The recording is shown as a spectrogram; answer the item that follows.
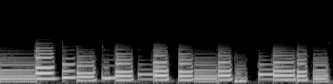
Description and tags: rhodes meth jam
Bouncy little tune played on a 1977 Rhodes MK1 recorded direct into Focusrite interface. Loopable at ~74BPM
odd, vintage, off-kilter, rhodes, chord, electric-piano, electroacoustic, keyboard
